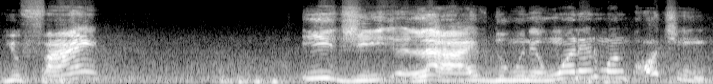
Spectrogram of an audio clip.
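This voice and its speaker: Out on the road with heavy traffic roaring nearby, a channel host and motivational coach from Haiti talks live, sounding distant from the mic. His high, accented voice is expressive and slow as he addresses the listener directly and earnestly repeats himself.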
